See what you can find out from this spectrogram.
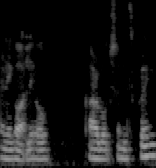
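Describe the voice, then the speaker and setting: A somewhat breathy man speaks in a dark, mellow tone with fairly even intonation. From Spain or Spanish-speaking country. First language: Spanish. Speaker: vlogger. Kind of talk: unboxing tutorial. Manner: casual, conversational.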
